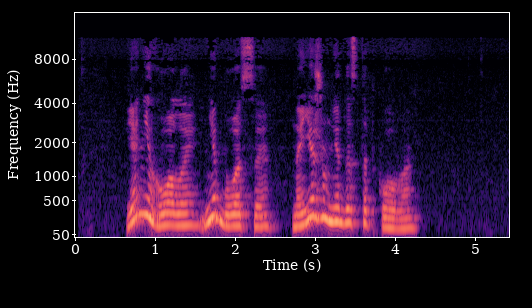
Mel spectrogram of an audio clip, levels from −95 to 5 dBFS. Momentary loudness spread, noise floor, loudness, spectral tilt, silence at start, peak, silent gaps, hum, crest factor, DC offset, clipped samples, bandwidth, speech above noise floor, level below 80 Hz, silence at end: 12 LU; -70 dBFS; -24 LUFS; -7 dB/octave; 0.65 s; -10 dBFS; none; none; 14 dB; under 0.1%; under 0.1%; 11.5 kHz; 47 dB; -64 dBFS; 1.15 s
